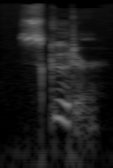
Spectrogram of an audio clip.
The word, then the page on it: scooter: American English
